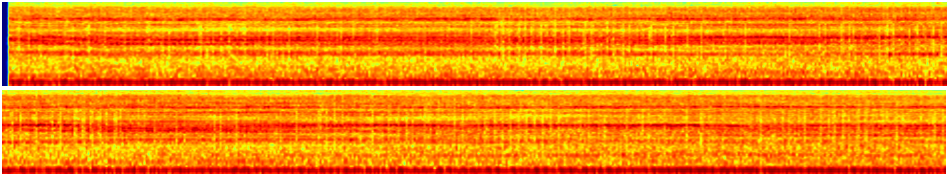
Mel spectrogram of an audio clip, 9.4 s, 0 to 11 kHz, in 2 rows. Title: Vortech V3 Si Noise (bad bearing)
